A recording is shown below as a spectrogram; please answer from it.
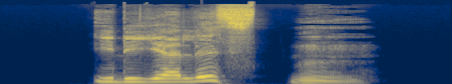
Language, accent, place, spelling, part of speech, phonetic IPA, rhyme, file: German, Germany, Berlin, Idealisten, noun, [ideaˈlɪstn̩], -ɪstn̩, De-Idealisten.ogg
- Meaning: 1. genitive singular of Idealist 2. plural of Idealist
